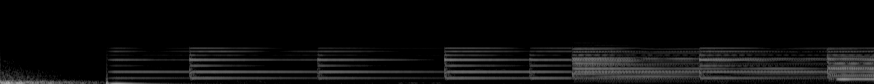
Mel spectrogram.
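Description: Slow solo piano: single notes struck about a second apart, each left to ring and fade, then fuller chords from about six seconds in. This is the opening of the song before the voice comes in. In the first second the tail of a louder music jingle fades out ahead of the piano.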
